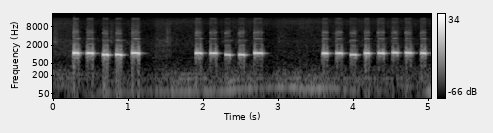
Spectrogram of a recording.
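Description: Intro jingle of short, clean high notes in a quick tune on two close pitches: a phrase of five notes, a second of five, then a longer run of about six notes a second.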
